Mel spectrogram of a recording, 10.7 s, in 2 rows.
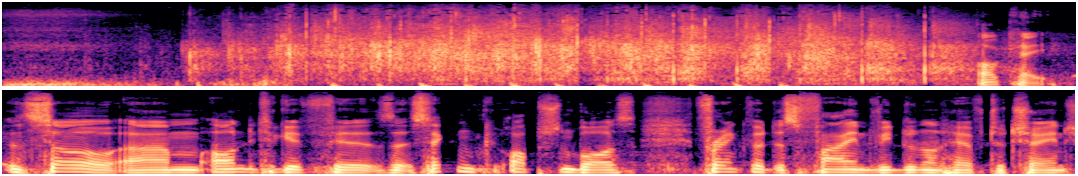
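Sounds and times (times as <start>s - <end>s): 
meeting audience clapping hands: 0.8s - 5.2s
speech: 4.9s - 10.7s.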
